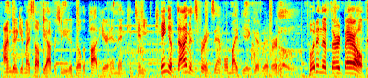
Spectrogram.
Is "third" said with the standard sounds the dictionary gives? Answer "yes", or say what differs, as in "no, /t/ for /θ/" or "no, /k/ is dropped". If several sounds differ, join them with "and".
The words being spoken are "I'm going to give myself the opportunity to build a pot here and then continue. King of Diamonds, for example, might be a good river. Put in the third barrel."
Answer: yes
